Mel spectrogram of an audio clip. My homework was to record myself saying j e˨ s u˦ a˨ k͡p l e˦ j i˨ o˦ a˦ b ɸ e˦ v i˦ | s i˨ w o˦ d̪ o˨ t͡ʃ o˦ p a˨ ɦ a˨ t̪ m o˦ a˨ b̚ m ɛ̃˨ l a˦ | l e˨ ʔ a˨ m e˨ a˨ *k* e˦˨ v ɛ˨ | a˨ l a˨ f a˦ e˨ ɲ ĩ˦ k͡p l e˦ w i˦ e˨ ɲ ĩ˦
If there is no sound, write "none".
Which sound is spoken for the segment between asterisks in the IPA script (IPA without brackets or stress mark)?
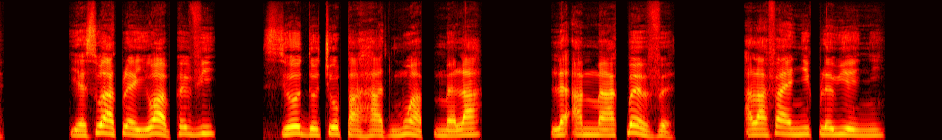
k͡p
